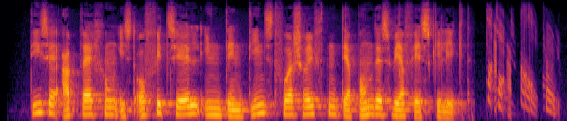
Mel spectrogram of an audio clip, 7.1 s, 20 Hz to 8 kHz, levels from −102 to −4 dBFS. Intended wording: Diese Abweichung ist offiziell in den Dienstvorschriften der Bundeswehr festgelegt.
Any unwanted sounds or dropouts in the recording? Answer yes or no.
yes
